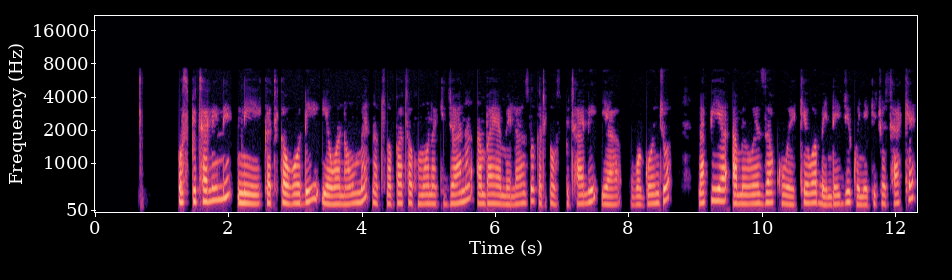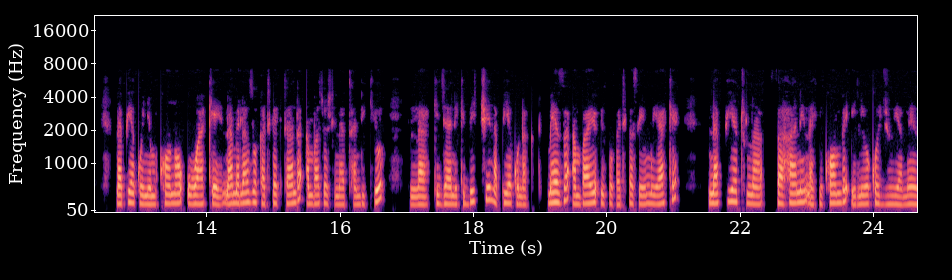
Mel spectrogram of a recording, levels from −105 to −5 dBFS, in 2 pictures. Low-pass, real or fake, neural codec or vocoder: 7.2 kHz; real; none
